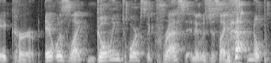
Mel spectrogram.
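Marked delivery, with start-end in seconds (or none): 3.1-3.6 cheeky puck. Pretend. Puck voiced dodging the glove.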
